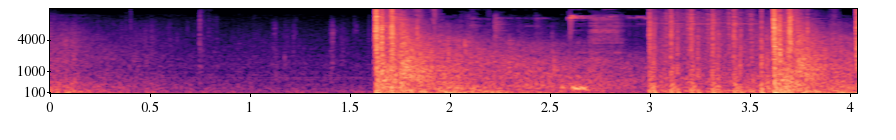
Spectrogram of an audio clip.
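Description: Gunfire from the Dragunov sniper rifle in Modern Warfare, sharp loud shots cracking in quick sequence after a quiet start, close and dominant, with a brief exclamation from a voice.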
